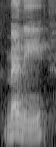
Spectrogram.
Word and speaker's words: many: many so this is an example where the letter A doesn't follow its typical rule um for saying the a sound in English and in these words the um the letter A says the vowel e like in men or then so words like any and many rhyme with the word Penny um and it would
